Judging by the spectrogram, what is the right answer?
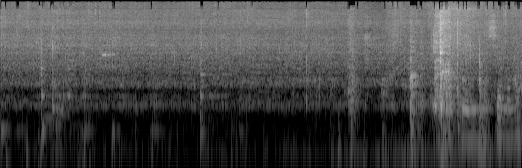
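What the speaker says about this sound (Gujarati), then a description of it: "હવે ધીરે ધીરે કરીને આપણે બટેટા નાખી દઈએ." Boiled potatoes go into a spice masala for a dry potato bhaji, and a spoon stirs them as they fry. Quiet sizzling runs under scraping strokes that build to a louder clatter near the end, with no talking.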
